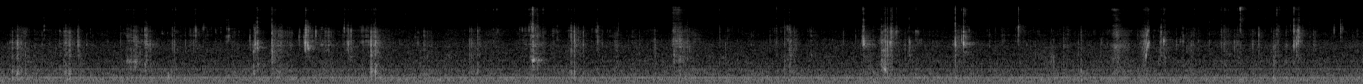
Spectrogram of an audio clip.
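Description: Close-miked eating of crispy fried fish by hand: scattered crunches, lip smacks and mouth clicks at irregular intervals, over a steady low hum.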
